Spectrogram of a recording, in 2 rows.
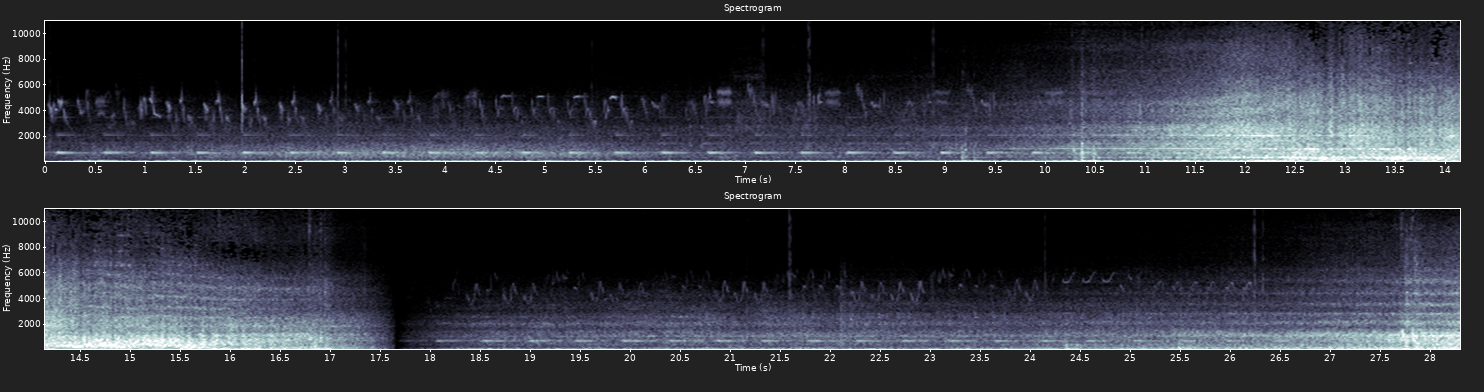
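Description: Japanese level-crossing warning bell ringing in a steady repeating rhythm while a JR Kyushu 103 series 1500 electric train approaches, then the train passing close by with a loud rush of motor noise and wheels clattering over the rail joints. It cuts off suddenly about 17 seconds in, then the crossing bell rings again and the train noise builds once more near the end.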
